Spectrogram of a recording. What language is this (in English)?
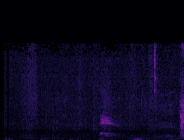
Czech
